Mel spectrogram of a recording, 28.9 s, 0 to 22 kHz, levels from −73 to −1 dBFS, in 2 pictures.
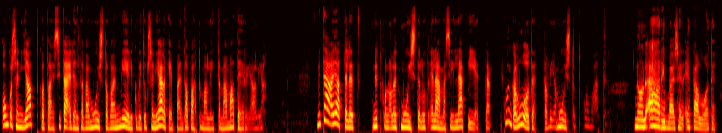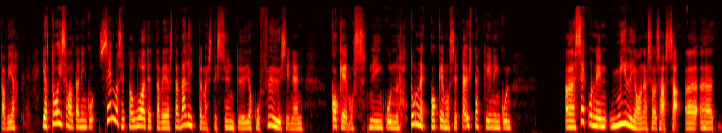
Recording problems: none

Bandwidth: 17 kHz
